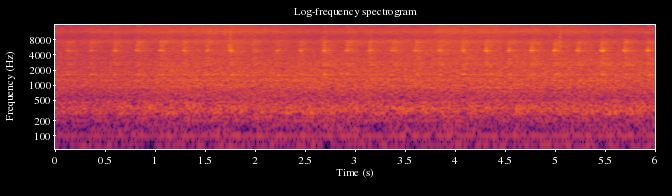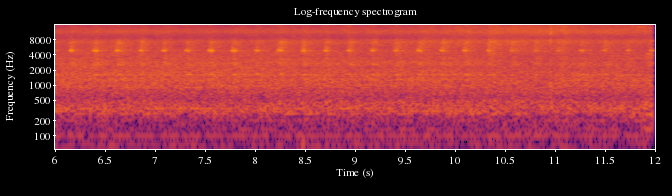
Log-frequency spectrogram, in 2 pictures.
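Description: Steady background noise with a faint, regular high-pitched ticking about four times a second.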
